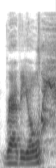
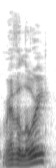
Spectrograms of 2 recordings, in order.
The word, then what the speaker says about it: Revolori: I forgot that Tony Ravioli.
